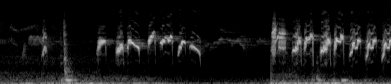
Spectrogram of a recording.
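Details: Decoy red-whiskered bulbul giving a contest-style fighting song meant to rouse other birds; two bursts of quick, slurred whistled notes, the first near one second, the second after a short pause, with faint distant chirps.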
